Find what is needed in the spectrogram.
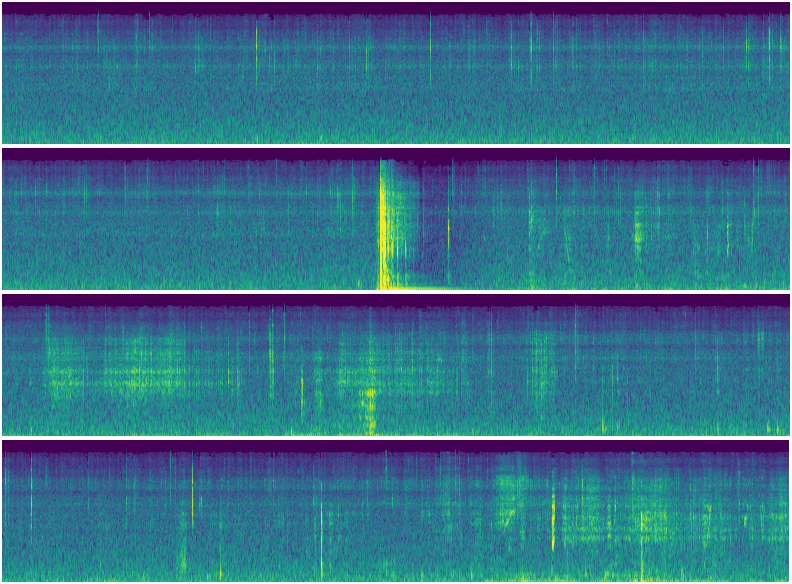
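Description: Band-powered speargun fired underwater: one loud sharp crack about twelve seconds in, the shot that spears a dentex. Later there are scattered clicks and crackles over a faint underwater hiss.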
